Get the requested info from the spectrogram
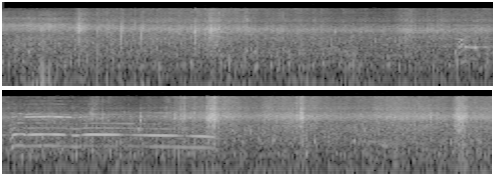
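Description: Dry rice stalks rustling and snapping as they are cut by hand with a sickle, with a few short sharp cuts. About halfway through, a rooster crows once, one long call lasting a little over two seconds that falls slightly in pitch at the end.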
